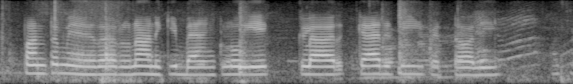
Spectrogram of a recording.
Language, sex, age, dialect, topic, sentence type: Telugu, male, 18-24, Central/Coastal, banking, question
